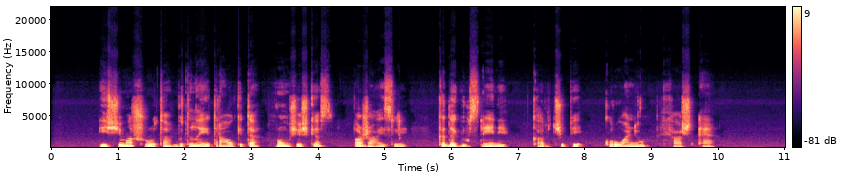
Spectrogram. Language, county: Lithuanian, Klaipėda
